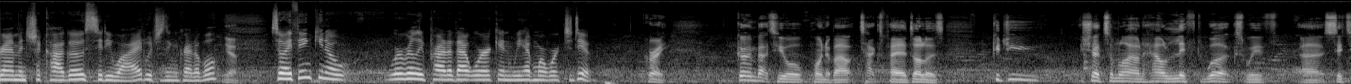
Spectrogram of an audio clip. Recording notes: Auto Futures Live at Autonomy Paris.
